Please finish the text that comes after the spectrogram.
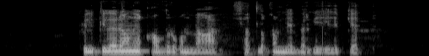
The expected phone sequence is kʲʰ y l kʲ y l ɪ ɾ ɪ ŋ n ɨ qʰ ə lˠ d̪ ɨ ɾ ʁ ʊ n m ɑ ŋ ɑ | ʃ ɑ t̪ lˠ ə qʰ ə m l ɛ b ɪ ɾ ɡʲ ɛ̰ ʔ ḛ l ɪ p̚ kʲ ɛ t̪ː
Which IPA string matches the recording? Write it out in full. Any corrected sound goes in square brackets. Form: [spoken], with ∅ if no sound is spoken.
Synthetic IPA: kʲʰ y l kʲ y l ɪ ɾ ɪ ŋ n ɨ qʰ [ɑ] lˠ d̪ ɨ ɾ ʁ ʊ n m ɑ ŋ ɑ | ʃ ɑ t̪ lˠ ə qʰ ə m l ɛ b ɪ ɾ ɡʲ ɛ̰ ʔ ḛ l ɪ p̚ kʲ ɛ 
